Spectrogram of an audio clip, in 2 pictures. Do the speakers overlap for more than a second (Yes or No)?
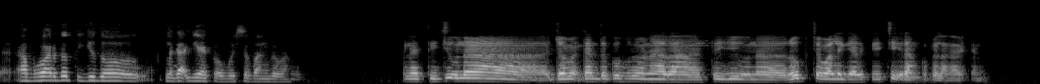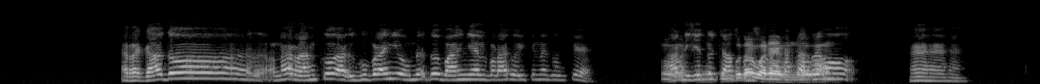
Yes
